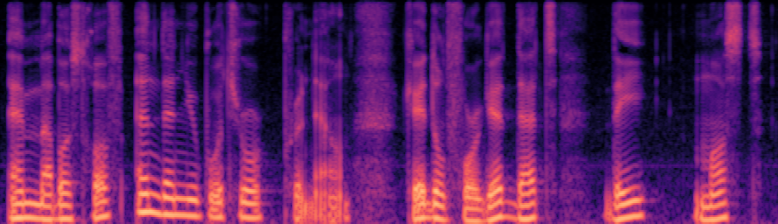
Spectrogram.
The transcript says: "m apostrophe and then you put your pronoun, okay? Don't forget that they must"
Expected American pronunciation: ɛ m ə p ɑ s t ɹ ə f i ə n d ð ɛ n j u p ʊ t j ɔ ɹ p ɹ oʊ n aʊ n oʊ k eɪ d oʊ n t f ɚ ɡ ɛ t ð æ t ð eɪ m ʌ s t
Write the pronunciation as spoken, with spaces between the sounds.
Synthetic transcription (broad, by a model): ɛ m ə b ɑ s t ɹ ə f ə n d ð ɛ n j u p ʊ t j ɔ ɹ p ɹ oʊ n aʊ n oʊ k eɪ d oʊ n t f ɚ ɡ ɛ t ð æ t ð eɪ m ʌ s t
